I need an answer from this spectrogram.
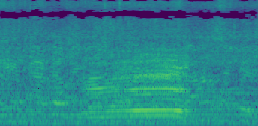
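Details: Large cattle being unloaded from a truck; one short, mid-pitched moo swelling and ending abruptly, over steady engine rumble and background noise.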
